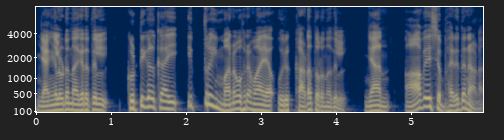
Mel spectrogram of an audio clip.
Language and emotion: Malayalam, happy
